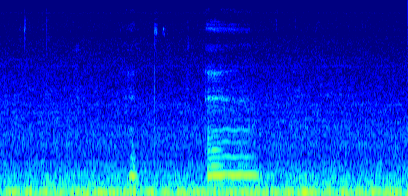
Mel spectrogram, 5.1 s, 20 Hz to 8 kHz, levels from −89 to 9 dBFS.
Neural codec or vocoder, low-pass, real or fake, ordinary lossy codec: none; 7.2 kHz; real; AAC, 48 kbps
